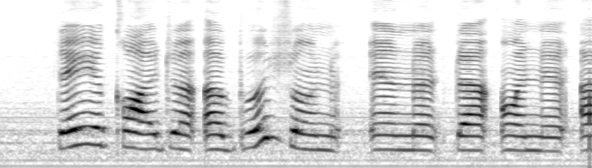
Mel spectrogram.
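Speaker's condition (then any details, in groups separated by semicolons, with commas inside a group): Cerebral palsy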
